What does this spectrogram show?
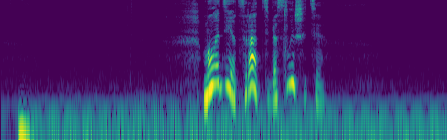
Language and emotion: Russian, positive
